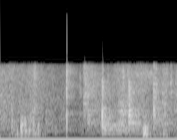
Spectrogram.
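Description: Rustling and crinkling of a vinyl shower curtain being picked up and handled, with a single sharp click a little under halfway through.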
